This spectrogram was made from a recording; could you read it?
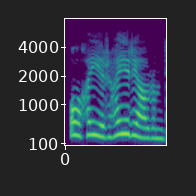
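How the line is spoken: Moaned. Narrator (Turkish): diye inledi

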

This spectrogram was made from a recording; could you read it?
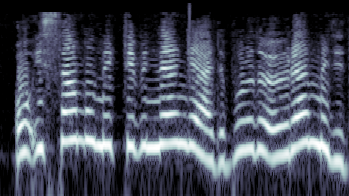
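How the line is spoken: Group begins shouting. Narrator (Turkish): diye bağırmaya başladılar

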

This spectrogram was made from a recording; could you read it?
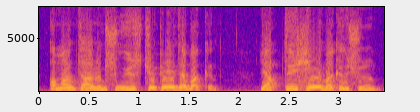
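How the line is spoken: Shouting. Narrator (Turkish): diye bağırdı

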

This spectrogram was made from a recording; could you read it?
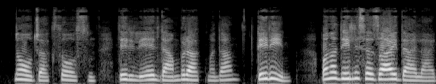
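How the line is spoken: Shouted. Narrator (Turkish): diye bağırdım

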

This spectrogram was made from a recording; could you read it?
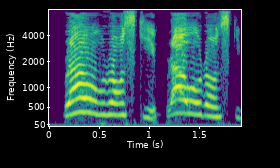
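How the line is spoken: Shouted. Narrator (Turkish): diye bağırdı

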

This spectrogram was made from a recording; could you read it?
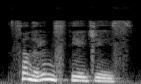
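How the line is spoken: Calm voice. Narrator (Turkish): dedi sakin bir sesle

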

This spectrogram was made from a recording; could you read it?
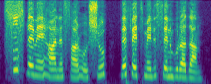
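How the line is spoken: Angry. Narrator (Turkish): Darya Alekseyevna öfkeyle

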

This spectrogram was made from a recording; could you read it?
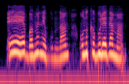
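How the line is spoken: Shouting. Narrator (Turkish): diye bağırdı

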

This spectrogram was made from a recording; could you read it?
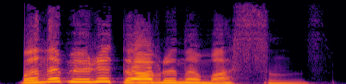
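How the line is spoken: Exasperated shout. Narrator (Turkish): diye bağırdı sabrı taşan Safiye

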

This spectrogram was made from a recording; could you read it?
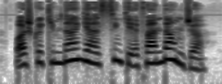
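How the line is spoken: Shouting. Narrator (Turkish): diye bağırdı

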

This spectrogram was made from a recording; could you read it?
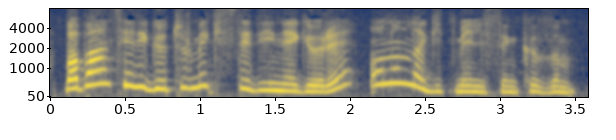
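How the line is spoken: Said sweetly. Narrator (Turkish): dedim tatlı bir sesle Mehtap'a

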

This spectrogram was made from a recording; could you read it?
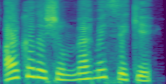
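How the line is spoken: Shouting. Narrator (Turkish): diye bağırdım

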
